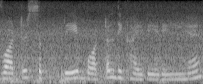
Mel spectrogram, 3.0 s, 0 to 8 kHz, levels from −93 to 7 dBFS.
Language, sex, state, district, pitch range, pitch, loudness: Hindi, female, Punjab, Pathankot, 185-235 Hz, 205 Hz, -19 LUFS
